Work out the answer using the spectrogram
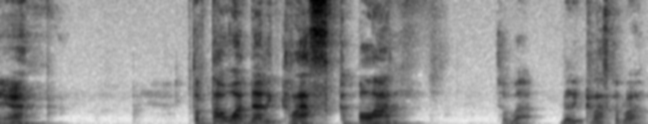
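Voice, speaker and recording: A man teaching a school music lesson, explaining slowly and clearly, now and then acting out the sounds he describes. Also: mid-range voice, fairly bright tone, echoey room. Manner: slow, clear explaining with playful sound demonstrations.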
